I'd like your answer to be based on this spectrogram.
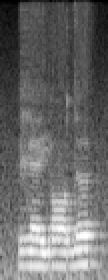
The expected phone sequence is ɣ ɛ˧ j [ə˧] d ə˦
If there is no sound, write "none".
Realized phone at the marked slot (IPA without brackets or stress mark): ɔ˧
